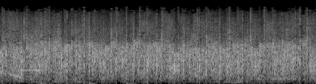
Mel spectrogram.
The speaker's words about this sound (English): Round of applause for the volunteers.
